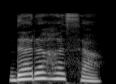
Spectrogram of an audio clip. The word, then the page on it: ತಿರುಹಿಸು: tirihisu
